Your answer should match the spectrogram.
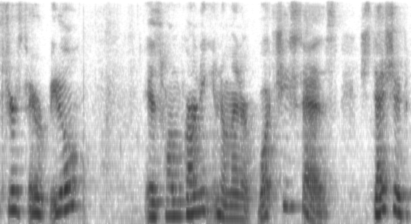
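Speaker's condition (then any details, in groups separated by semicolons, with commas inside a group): Disability causing slurred speech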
